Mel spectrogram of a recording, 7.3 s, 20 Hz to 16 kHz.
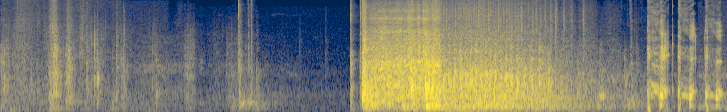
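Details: Diesel on a scrap-yard communication tower, unstarted for 15 years, cranks steadily for about two seconds but never fires. More priming is tried next, cause unconfirmed.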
